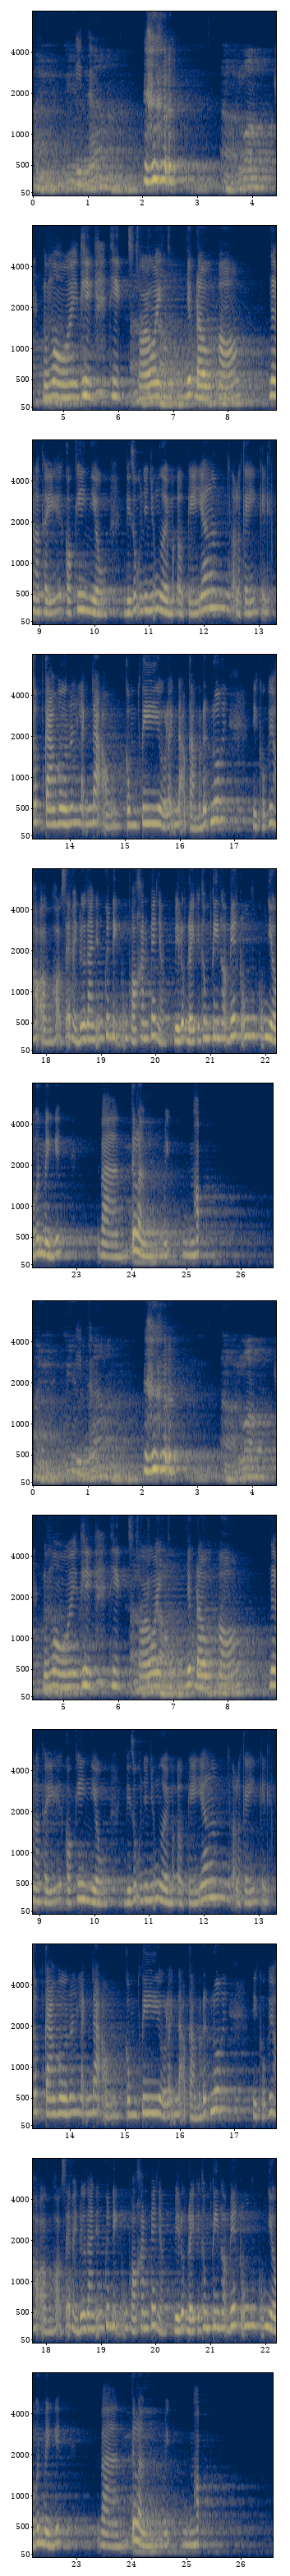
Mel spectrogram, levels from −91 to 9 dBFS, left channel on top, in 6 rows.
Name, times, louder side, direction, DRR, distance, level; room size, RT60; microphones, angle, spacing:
voice 1, 0.0-1.9 2.8-4.1 4.5-4.9 6.2-8.2 23.8-24.4, equal, 15° right, -2 dB, 4.2 m, -31 dB
voice 2, 0.8-1.3 2.0-2.7 4.6-6.1 6.4-8.2 8.7-10.2 10.5-16.9 17.3-22.7 23.4-25.2, left 1 dB, 15° left, 13 dB, 0.5 m, -24 dB
30.0 x 24.5 x 6.8 m, 2.9 s
head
